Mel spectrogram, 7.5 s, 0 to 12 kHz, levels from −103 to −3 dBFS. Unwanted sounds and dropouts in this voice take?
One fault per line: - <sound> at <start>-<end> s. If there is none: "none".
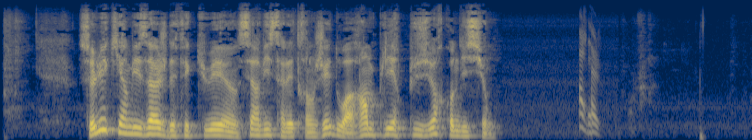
- chirp at 5.8-6.0 s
